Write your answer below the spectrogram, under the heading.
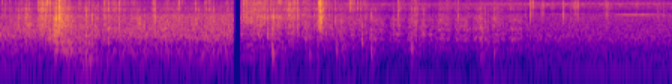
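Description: Footsteps and dog paws crunching on loose gravel, then, after a cut about two seconds in, scattered taps of shoes and dog claws on a wooden boardwalk.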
